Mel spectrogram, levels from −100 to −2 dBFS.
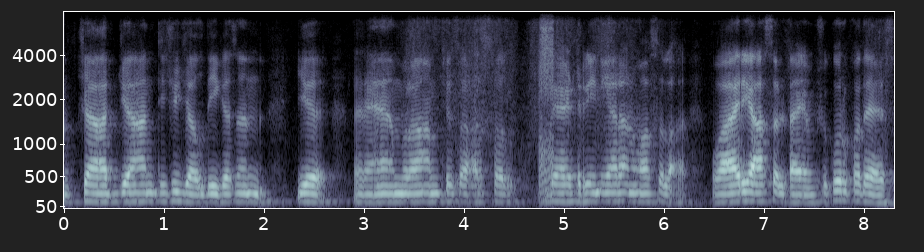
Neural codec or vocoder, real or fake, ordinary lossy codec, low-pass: vocoder, 22.05 kHz, 80 mel bands, WaveNeXt; fake; Opus, 24 kbps; 7.2 kHz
